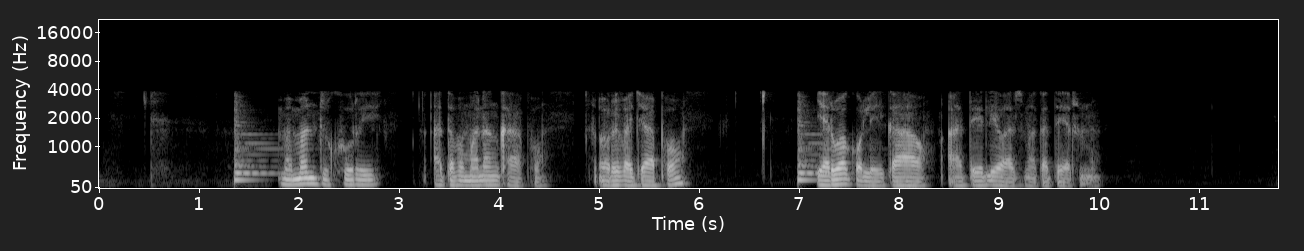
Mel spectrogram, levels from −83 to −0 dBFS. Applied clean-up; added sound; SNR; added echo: none; Snare drum; 10 dB; none.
